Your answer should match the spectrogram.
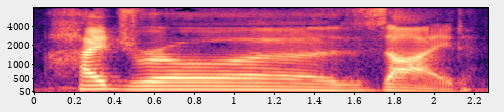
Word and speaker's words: hydrazide: P-A-S. Okay. – PAC. – Yes. The next one was isonicotinic. – Perfect. – Acid hydrazide.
